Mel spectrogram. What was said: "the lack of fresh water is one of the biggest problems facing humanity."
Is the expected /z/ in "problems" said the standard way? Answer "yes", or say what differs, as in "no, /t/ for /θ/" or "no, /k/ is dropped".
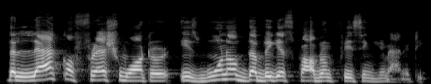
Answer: no, /z/ is dropped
